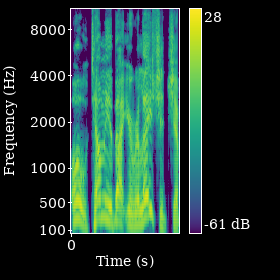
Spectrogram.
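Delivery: thrilled, eager, excited, high-pitched delivery. Retelling how the women on The View asked, imitating excited women. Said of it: "They're all excited".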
